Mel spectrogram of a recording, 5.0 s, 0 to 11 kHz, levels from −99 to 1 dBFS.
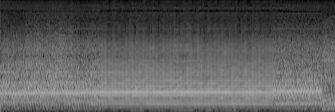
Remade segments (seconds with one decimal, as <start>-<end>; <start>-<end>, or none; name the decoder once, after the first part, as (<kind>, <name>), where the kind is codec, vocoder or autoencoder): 1.5-4.1 (vocoder, BigVGAN v2)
